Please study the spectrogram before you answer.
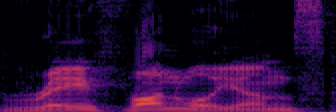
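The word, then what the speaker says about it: Ralph Vaughan Williams: his name Ralph but it's actually a British pronunciation so it's Ray Von Williams Oh I would have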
